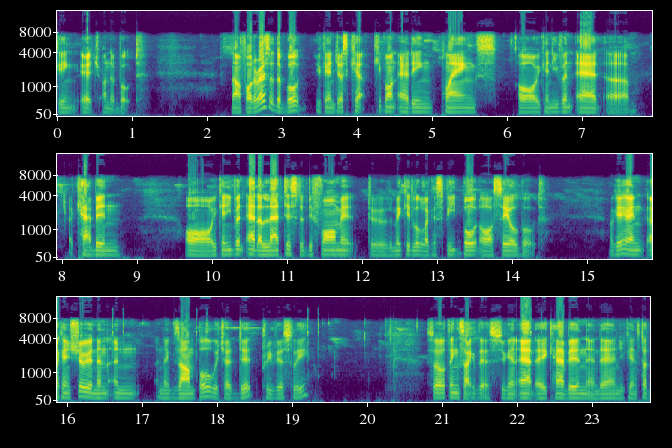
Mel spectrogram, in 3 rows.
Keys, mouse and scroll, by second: 0.8 scroll up 1, 0.9-1.5 scroll down 1, 1.5 middle click, 2.1-2.7 scroll up 2, 2.7 middle click, 3.7-4.3 scroll up 1, 4.3 middle click, 4.8 shift+middle click, 6.6 shift+middle click, 8.2 scroll up 1, 8.5-8.9 scroll down 1, 8.9-9.9 middle drag, 9.9-10.6 scroll up 1, 10.6 scroll up 1, 10.9 shift+middle click, 13.8 scroll up 1, 15.0 scroll up 1, 15.2 scroll down 1, 15.4 middle click, 16.9-19.0 drag, 20.2 scroll up 1, 20.6 shift+middle click, 21.3 scroll down 1, 21.6 shift+middle click, 22.0-22.3 scroll up 1, 22.4 right click, 23.1 scroll down 1, 23.4 shift+middle click.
